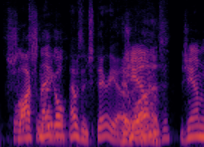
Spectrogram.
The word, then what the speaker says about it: Schlossnagle: Schlossnagle. Schlossnagle.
